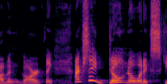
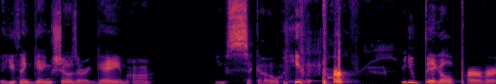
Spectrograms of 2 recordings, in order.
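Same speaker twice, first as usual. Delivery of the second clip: mock very low, slow, dark, ominous, menacing voice; 7 semitones lower than usual. Acting out a sudden dark turn while staring someone down: menacing, dark accusation. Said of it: "dark clouds come over and my face gets all overcast".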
